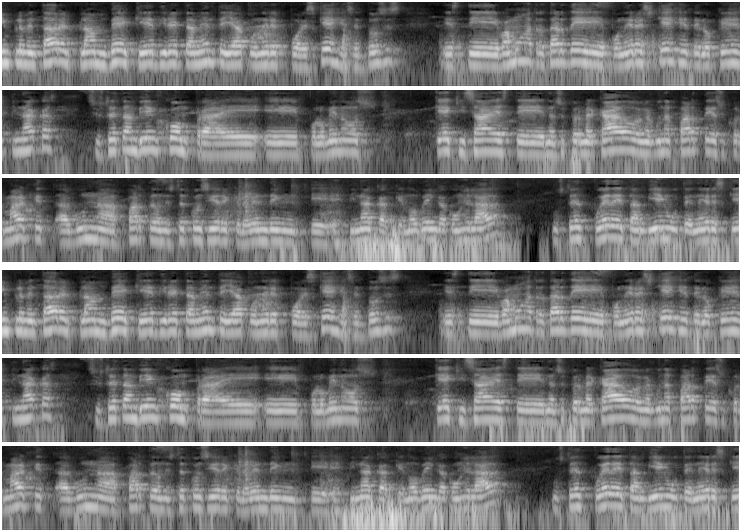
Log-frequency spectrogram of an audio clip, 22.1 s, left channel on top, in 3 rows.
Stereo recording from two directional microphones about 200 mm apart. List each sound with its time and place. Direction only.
0.0 s a man's voice: 5° left (ahead or behind)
